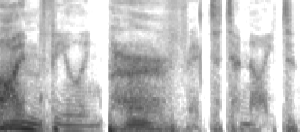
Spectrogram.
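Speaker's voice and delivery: soft, catlike, catty voice with a little growl. Asked for a cat line, the speaker delivers one with a little growl. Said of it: "little growl in there".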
